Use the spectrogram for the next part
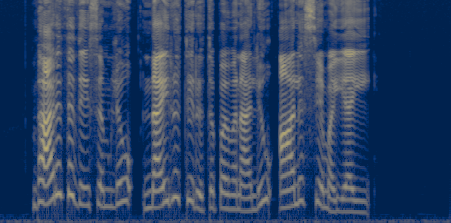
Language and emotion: Telugu, neutral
